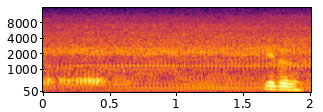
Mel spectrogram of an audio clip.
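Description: Rechargeable 12 V DC table fan running steadily on its newly fitted battery, a constant motor hum with the rush of air from the blades. It shows the fan now works in battery backup mode. A man's voice comes in near the end.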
